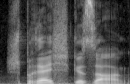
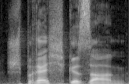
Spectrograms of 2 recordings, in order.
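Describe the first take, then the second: The two takes are said the same way.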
